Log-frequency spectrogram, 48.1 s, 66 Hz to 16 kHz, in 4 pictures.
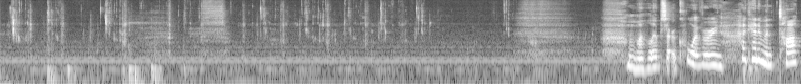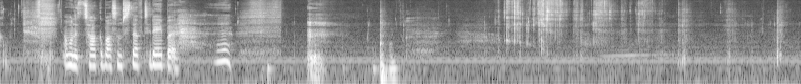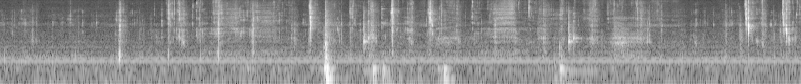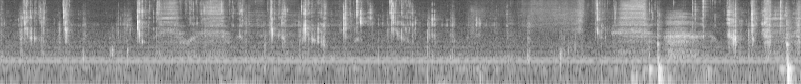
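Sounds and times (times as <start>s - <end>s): person chewing noodles: 0.0s - 6.7s, 7.5s - 8.0s, 18.6s - 48.0s
steady low hum: 0.0s - 48.0s.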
